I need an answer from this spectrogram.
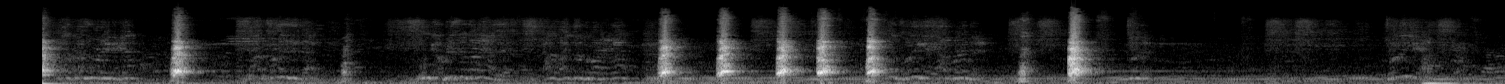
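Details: A Rajapalayam, an Indian native breed, barks aggressively at a stranger while guarding, short loud barks in quick bursts.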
